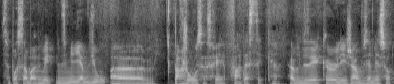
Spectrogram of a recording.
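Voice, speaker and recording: A man with a Québécois French accent hosts a casual news commentary show. His voice sits a bit low. His delivery is loose and conversational, full of rhetorical asides to the audience. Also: fairly quick, a little mellow. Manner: chatty, keeps adding a rhetorical "hein?".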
